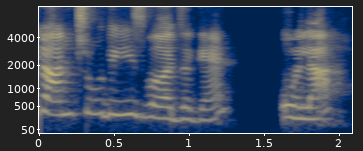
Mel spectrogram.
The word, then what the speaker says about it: hola: through these words again hola h is always silent remember that buenos dias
